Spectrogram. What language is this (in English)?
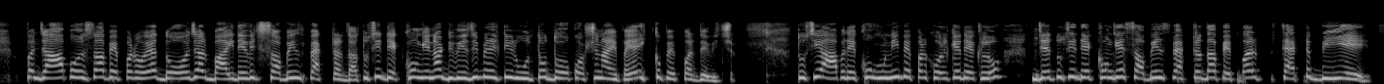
Punjabi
